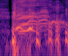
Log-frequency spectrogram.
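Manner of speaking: high cackling laugh; burst of laughter. Real, not acted. Streamer tickled by the drunk friend, high laugh. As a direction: crack up mid-story.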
